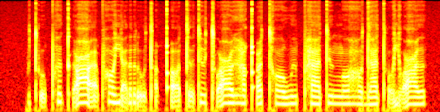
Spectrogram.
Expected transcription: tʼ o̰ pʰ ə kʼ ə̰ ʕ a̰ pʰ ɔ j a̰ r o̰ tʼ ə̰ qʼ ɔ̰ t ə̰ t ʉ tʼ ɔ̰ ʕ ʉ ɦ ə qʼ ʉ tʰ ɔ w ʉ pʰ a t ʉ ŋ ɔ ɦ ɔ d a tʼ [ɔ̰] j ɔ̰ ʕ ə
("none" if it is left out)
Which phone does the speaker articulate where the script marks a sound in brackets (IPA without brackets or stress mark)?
ɔ̰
